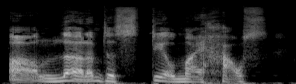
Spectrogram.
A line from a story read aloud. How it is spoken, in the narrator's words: he cried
